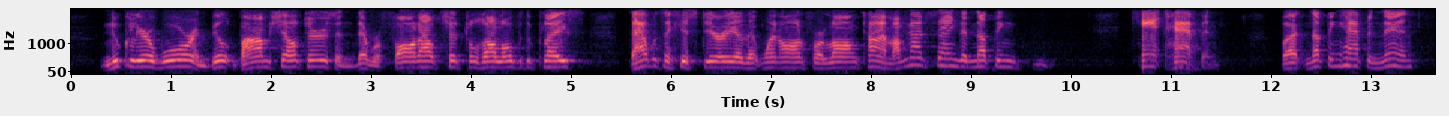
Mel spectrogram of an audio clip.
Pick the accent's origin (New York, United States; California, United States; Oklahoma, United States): California, United States; Los Angeles; I'm from Los Angeles. We had the Batarang back in 1985.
